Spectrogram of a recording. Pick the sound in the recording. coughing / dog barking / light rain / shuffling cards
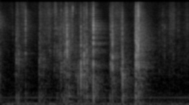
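shuffling cards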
